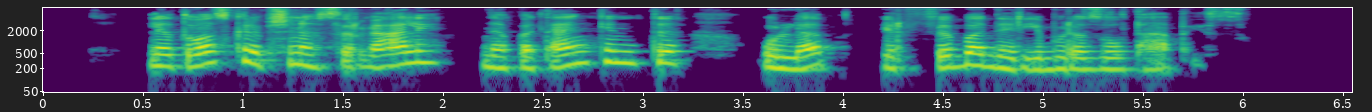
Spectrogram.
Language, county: Lithuanian, Klaipėda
